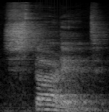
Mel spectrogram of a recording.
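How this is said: The middle T is a soft R-like tap. "Para os americanos, o som é de R"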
